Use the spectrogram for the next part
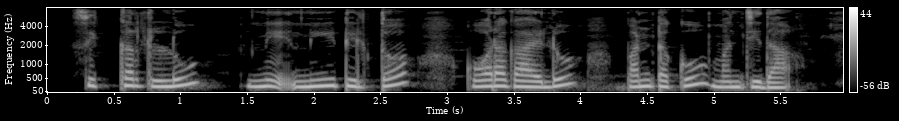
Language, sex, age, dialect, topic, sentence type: Telugu, female, 25-30, Southern, agriculture, question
